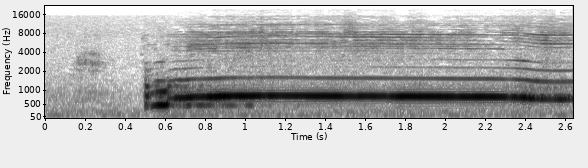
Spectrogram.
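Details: Coyote howl starting abruptly after a short silence, a clean steady higher-pitched note held for about two seconds, with faint harmonics above.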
